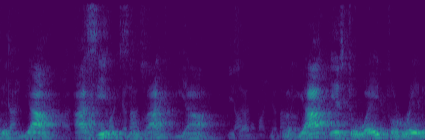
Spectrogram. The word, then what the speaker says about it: Yah: From the left, to read it is Yah. How to read it? Yah. Azi, Zimrat, Yah. Yah is the way to read it.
